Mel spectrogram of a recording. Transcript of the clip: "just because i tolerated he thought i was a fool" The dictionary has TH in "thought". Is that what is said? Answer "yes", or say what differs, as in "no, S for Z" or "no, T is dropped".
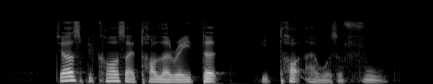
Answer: no, T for TH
